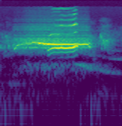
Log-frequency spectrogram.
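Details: Pet parrot giving a single bright whistle lasting about a second, steady and slightly wavering, swelling then fading, followed by a faint lower trailing note; no other sounds.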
